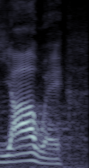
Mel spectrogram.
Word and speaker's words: Yahweh: It's the word Yahweh. And Yahweh, maybe you've never heard that word before, but that is, um, at least in our English language, how we would pronounce the proper name of God.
